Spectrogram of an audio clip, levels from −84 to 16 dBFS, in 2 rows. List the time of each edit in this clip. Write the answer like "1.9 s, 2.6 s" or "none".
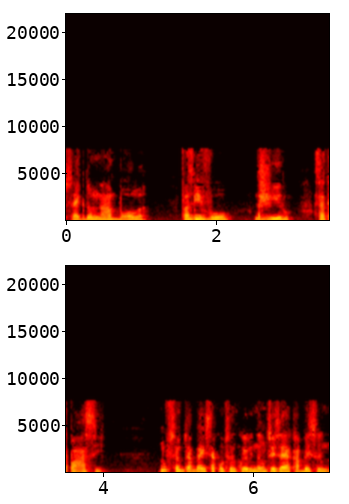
1.7 s, 2.6 s, 3.5 s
